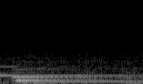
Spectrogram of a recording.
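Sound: rain falling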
